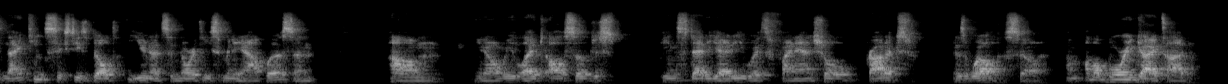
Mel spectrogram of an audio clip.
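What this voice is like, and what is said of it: Minnesotan accent. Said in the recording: “you can probably hear the accent. I am a Minnesotan.”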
